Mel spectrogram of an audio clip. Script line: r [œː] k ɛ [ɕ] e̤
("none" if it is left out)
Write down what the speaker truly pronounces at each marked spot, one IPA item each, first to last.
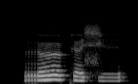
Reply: œː, ɕ

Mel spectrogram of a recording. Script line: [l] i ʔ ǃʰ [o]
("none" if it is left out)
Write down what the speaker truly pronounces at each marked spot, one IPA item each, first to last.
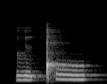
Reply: l, u

